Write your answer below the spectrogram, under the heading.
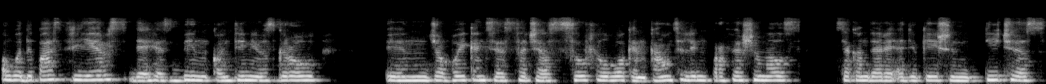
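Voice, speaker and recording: With a Lithuanian accent, a woman speaks at a moderate pace in a dark, mellow tone. Her intonation stays flat and monotone, and her loudness is very even. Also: medium pitch for a woman. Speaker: national labour market representative. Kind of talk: presentation. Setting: webinar. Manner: halting.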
